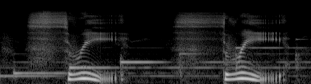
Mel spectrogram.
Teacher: It's a breathy sound. It is not tree and it is not free. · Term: th sound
